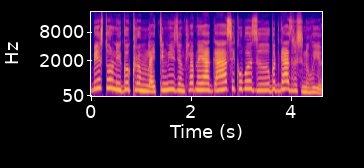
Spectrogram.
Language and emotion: Bodo, disgusted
